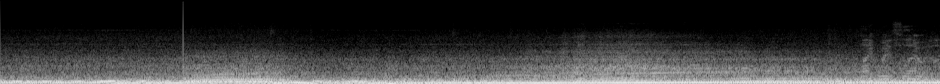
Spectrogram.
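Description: Idling engine of a custom Porsche 993 RS with a lightweight flywheel, heard from inside the cabin as a steady, loud, low rumble with slight swells, while people talk over it.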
